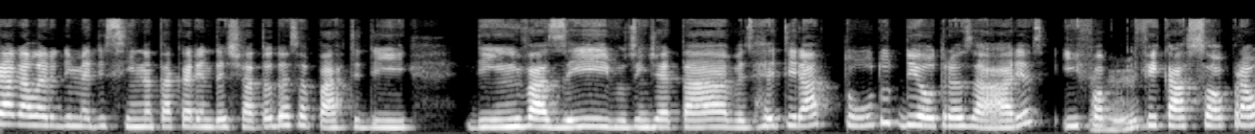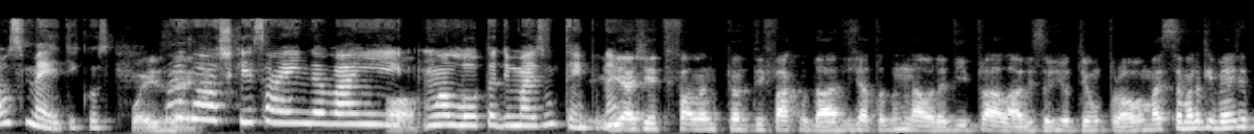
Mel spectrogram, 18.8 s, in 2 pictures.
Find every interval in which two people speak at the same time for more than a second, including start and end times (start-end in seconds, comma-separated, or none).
none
